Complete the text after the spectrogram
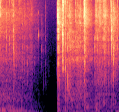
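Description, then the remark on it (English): Crinkly crackling and a brief tearing sound of a Ghirardelli Dark Chocolate Sea Salt Caramel candy wrapper being torn open, pausing for a moment of near silence before bursts of crumpling plastic resume. “I'm going to open this package.”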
